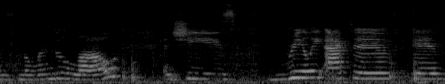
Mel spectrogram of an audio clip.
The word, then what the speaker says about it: Malinda Lo: make sure it's love hello my name is Melinda Lowe this isn't the name I was born with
